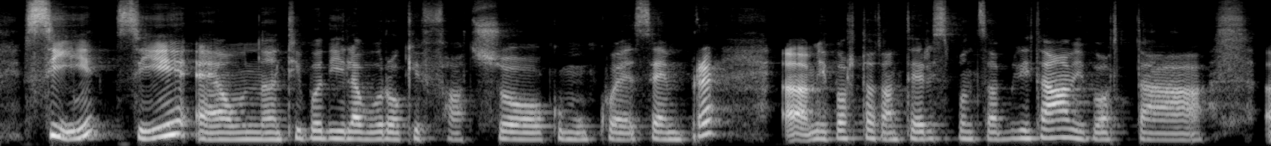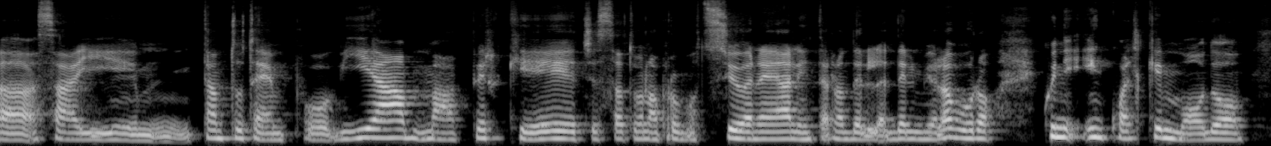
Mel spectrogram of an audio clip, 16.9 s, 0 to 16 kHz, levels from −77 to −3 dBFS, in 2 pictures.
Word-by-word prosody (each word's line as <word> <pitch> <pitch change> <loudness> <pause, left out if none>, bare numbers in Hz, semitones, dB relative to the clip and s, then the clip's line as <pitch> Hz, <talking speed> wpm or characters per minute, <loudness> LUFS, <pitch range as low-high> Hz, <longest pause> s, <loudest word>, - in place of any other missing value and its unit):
Sì, 270 - +6
sì, 240 +4 +6
è 170 - +3
un 175 0 -1
tipo 200 +2 -2
di 195 0 -1
lavoro 180 -1 +1
che 175 +3 -5
faccio 170 0 -2
comunque 175 -2 -5
sempre. 180 - +2 0.4
Uhm, - - +7
mi 185 -1 -2
porta 200 +1 -2
tante 180 +1 -2
responsabilità, 190 +3 +1
mi 195 -4 -3
porta, 170 -2 -2 0.4
uhm, 160 -2 +1
sai, 165 -3 -2
mhmm, 120 -7 -6
tanto 200 0 -2
tempo 160 -3 -4
via, 210 +3 +3
ma 175 -4 -4
perché 195 -2 -2
c'è 185 0 -7
stata 185 +1 -5
una 180 -2 -2
promozione 185 0 0
all'interno 180 0 -1
del 180 -1 -2
del 185 0 -2
mio 180 -1 -4
lavoro. 200 -4 0 0.3
Quindi, 230 -1 0
in 230 -1 +2
qualche 215 +1 -2
modo, 170 -2 -1
185 Hz, 140 wpm, -22 LUFS, 175-200 Hz, 0.4 s, Uhm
